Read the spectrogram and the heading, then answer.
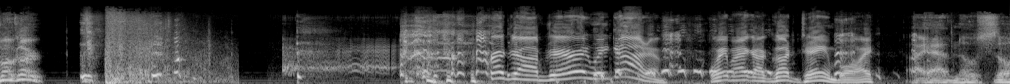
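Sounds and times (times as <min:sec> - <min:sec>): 
speech: 0:00.0 - 0:02.1, 0:04.0 - 0:10.0
gunshot in a cartoon scene: 0:01.0 - 0:02.3
laughter: 0:04.0 - 0:09.5.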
